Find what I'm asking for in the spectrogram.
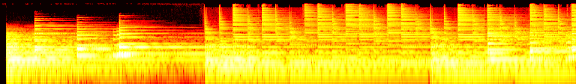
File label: D No Backing Vocals, backing tracks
